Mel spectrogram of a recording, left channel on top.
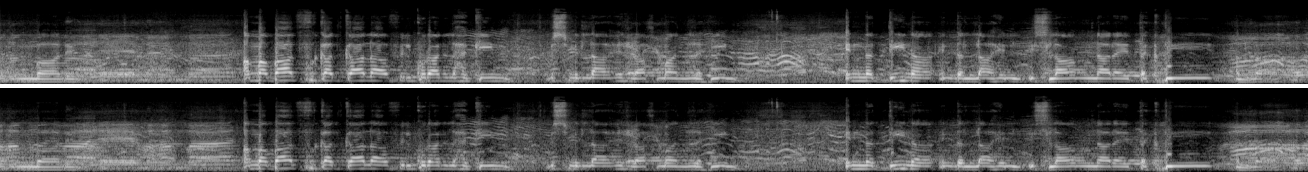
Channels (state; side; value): normal; both; correlation 0.59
